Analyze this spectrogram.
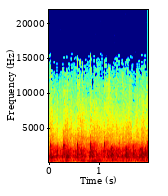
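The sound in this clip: Applause from an audience at a Christian fellowship church service welcoming a pastor: dense, steady clapping that holds at an even level throughout.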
